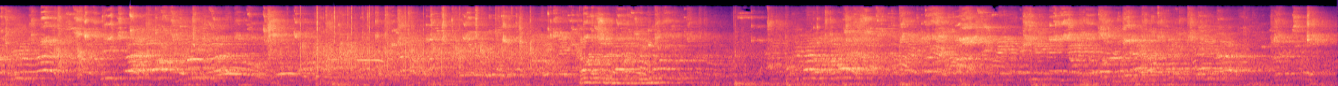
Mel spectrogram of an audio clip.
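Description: A crowd murmurs and chatters in an echoing gym.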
